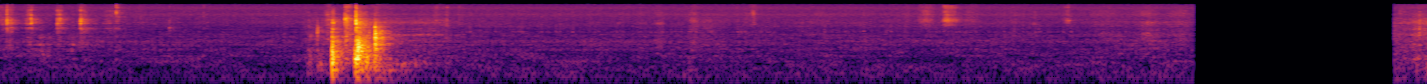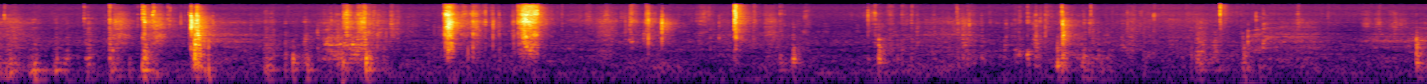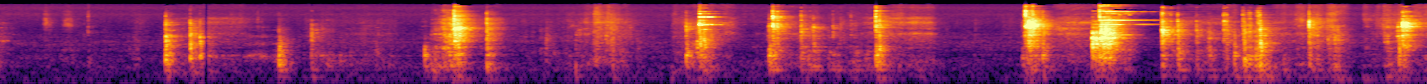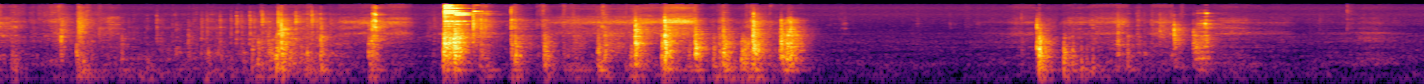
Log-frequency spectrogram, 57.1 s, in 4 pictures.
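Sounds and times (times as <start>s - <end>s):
drill parts clinking on workbench: 47.2s - 48.0s.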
